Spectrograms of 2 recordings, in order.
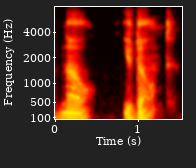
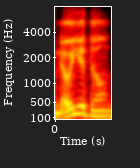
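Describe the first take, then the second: First: It is said flatly, in a creepy, intimidating way. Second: It is said in an exaggerated, hammy way.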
